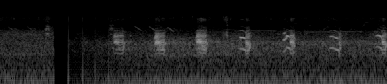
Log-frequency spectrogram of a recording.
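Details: Wild turkey meandering as spring approaches, gives a quick run of short, rattling gobble-like notes, about six bursts in two seconds, over a steady low rumble of wind or traffic.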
